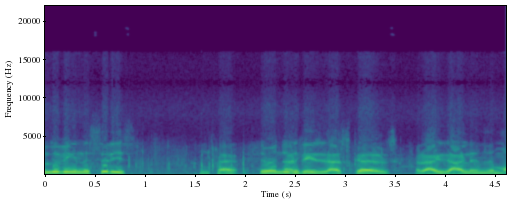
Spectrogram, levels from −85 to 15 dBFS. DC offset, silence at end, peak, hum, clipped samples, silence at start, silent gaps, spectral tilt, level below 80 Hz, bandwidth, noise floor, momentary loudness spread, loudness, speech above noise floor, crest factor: under 0.1%; 0 s; -2 dBFS; none; under 0.1%; 0 s; none; -8 dB/octave; -44 dBFS; 9.8 kHz; -38 dBFS; 11 LU; -12 LUFS; 26 dB; 12 dB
